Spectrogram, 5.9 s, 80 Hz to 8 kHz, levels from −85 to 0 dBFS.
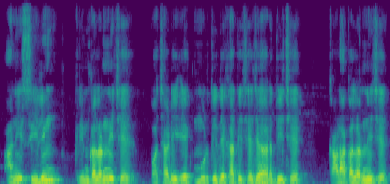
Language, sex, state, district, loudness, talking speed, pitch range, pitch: Gujarati, male, Gujarat, Valsad, -18 LUFS, 185 wpm, 115-130 Hz, 125 Hz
